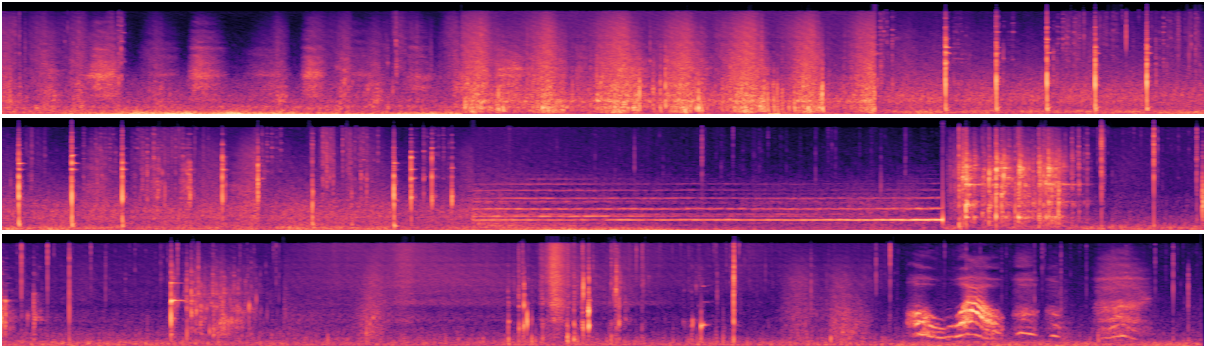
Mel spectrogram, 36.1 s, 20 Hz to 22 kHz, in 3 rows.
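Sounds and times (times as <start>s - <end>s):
scraping strokes: 3.2s - 16.8s
soft sustained music tones: 16.8s - 21.5s.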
